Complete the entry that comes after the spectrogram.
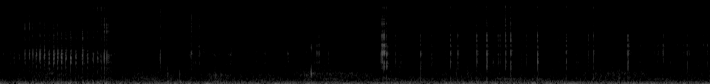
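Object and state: Clear plastic eyeshadow palette case.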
